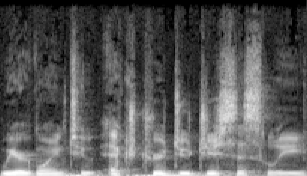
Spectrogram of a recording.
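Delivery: normal talking voice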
